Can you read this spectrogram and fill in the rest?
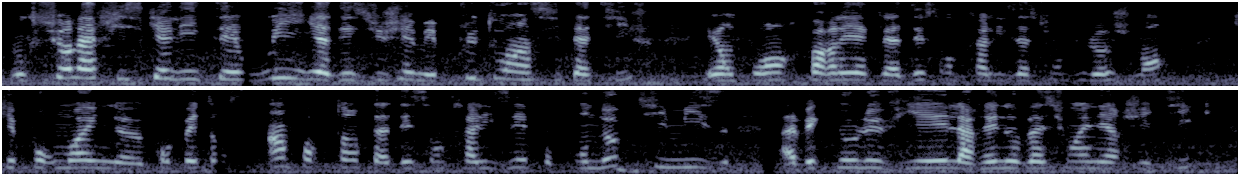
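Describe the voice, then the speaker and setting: A woman, a local elected official, explaining her position in a panel discussion, emphatic and persuasive, with hesitant pauses. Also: fairly high pitch, steady tone, a bit bright, a little hiss or hum, low-quality recording.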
